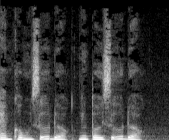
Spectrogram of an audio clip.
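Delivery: ordinary delivery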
